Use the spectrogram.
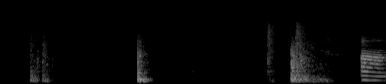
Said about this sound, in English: Please open the door for her. She's gonna start whining.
